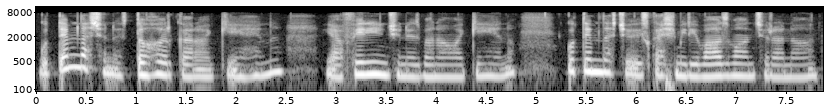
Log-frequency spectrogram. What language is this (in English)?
Kashmiri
